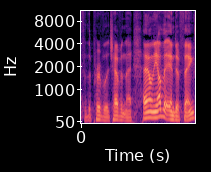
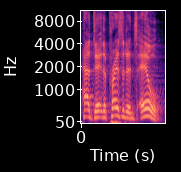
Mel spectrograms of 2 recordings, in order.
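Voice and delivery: higher, indignant how dare you; outraged MAGA mock; 7 semitones higher than usual. MAGA fans outraged Trump was sick, high indignant mock. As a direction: play the outraged Trump fan, pitched up. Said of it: "they're like".

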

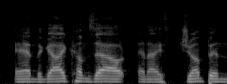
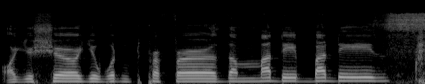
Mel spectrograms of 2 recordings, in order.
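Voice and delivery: slow, languid villain voice; Alan Rickman impression; 3 semitones higher, 3 dB louder, much slower than usual. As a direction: drawl it like Rickman. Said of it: "Pool Party at Alan Rickman's House".

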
